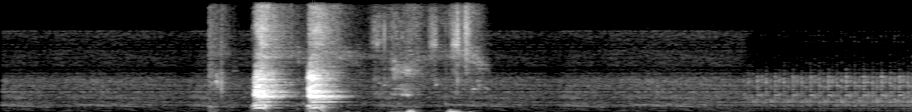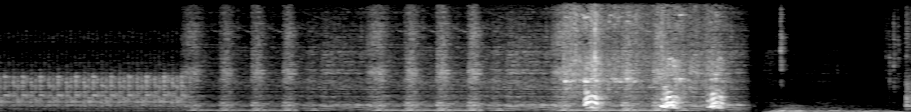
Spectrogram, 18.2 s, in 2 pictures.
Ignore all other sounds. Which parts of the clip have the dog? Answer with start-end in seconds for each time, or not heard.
2.5-4.8, 14.8-16.4.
